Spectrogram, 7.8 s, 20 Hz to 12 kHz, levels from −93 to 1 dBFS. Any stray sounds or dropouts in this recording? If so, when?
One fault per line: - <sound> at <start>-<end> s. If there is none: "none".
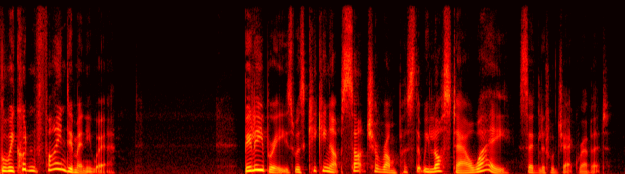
none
